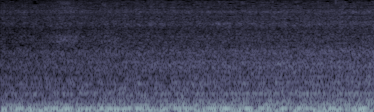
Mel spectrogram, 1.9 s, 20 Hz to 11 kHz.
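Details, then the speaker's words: Chevrolet S10 pickup rolling on the road: deep, rough, constant roar under road noise; front wheel hub bearing worn and nearly seizing, felt in the steering wheel. "escutem Conseguiu ouvir rolamento do cubo dianteiro está praticamente travando o volante aqui"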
